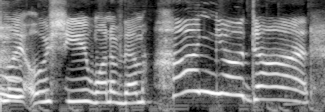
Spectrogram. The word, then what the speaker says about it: Hangyodon: But this is my Oshi, one of them, Hangyodan. Pronounced Hangyodan, not to be confused with Hangyodong, or any other variant that some friends has called him.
